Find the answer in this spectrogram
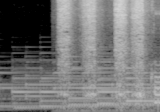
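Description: Peeled raw potato rubbed back and forth over the perforated metal plate of a plastic hand grater: quick, repeated rasping strokes, about three to four a second, starting under a second in, over background music.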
